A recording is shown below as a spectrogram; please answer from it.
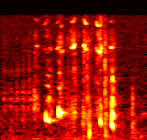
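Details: Hyperactive four-year-old Labrador indoors, giving short nasal whines and yelps in quick succession with breathy huffs between them, several pitched notes bunched over a second.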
